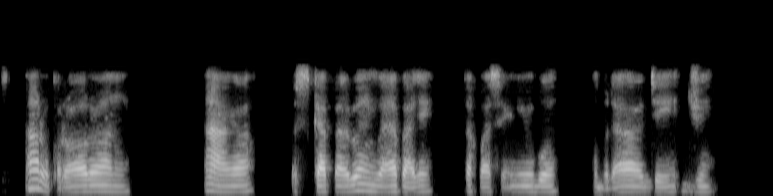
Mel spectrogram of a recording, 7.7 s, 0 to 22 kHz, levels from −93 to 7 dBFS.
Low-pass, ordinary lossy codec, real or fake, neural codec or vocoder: 5.4 kHz; none; fake; codec, 24 kHz, 0.9 kbps, WavTokenizer, medium speech release version 2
